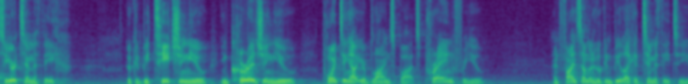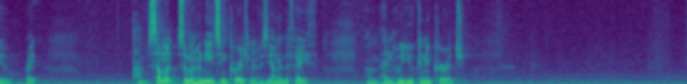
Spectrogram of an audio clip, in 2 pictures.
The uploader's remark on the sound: This is the audio from the entire service.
